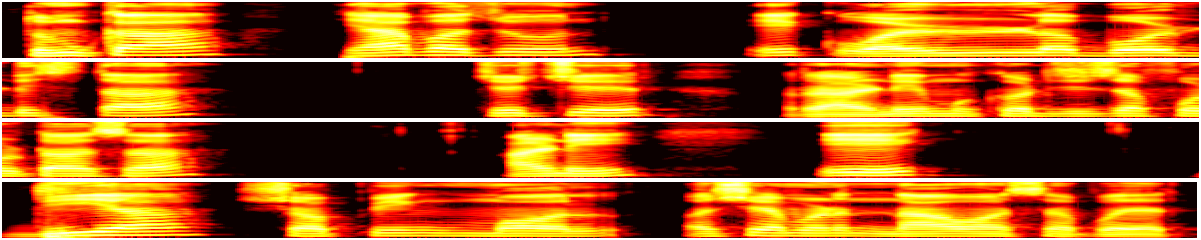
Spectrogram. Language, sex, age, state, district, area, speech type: Goan Konkani, male, 30-45, Goa, Canacona, rural, spontaneous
